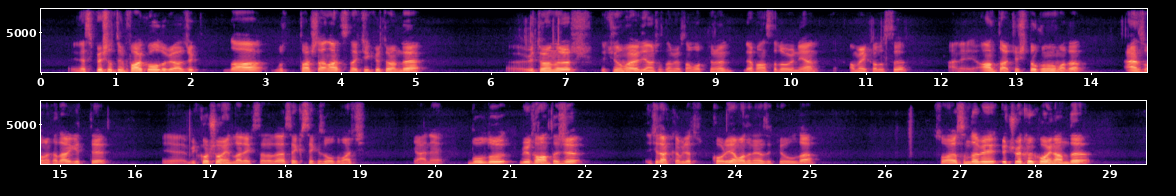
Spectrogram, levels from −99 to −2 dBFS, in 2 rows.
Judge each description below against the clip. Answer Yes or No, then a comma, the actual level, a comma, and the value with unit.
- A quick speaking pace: No, average, 110 wpm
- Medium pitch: Yes, medium, 155 Hz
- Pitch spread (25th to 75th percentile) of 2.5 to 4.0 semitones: No, average, 4.6 semitones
